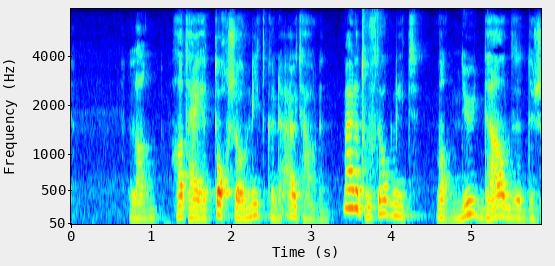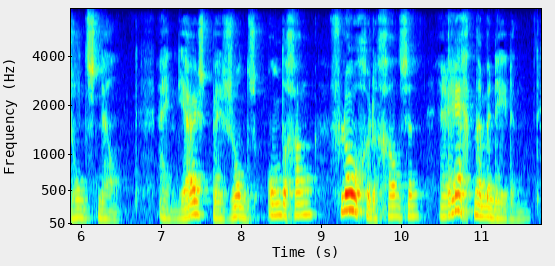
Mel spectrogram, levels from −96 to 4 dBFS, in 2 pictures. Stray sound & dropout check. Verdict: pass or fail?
pass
